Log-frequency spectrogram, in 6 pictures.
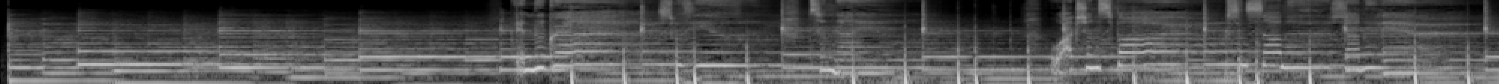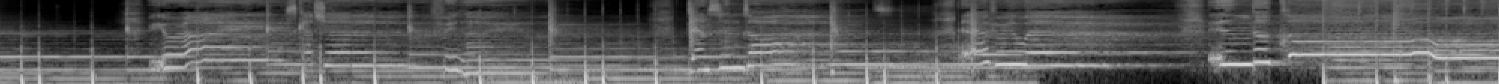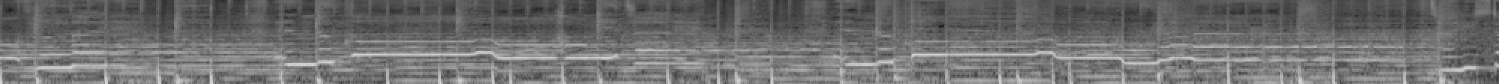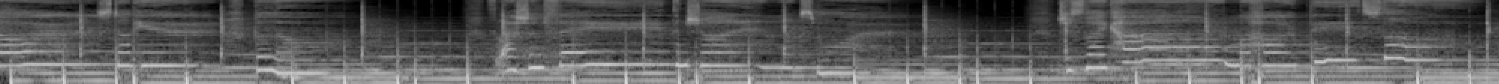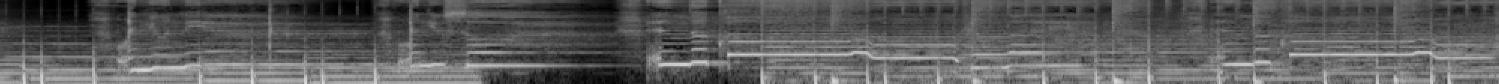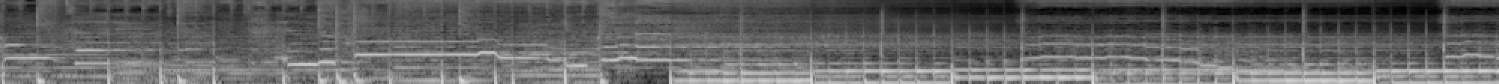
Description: ListenWatch on YouTube  Avant-Garde, Dungeon synth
